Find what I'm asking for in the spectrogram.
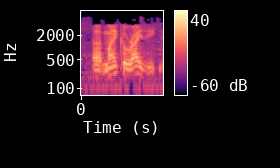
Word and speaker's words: mycorrhizae: Now, it's a kind of a hard word to say, but mycorrhizae is how it's pronounced.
